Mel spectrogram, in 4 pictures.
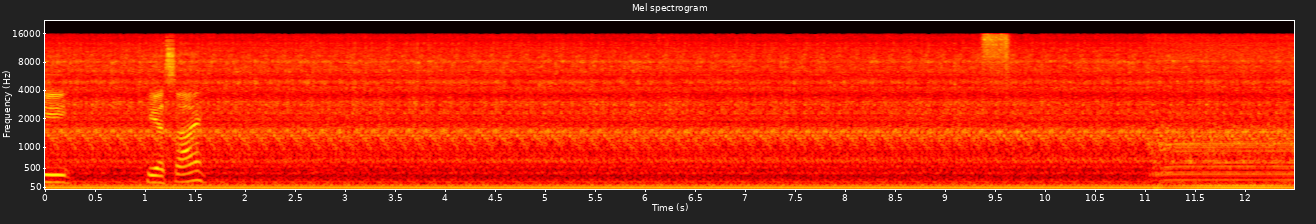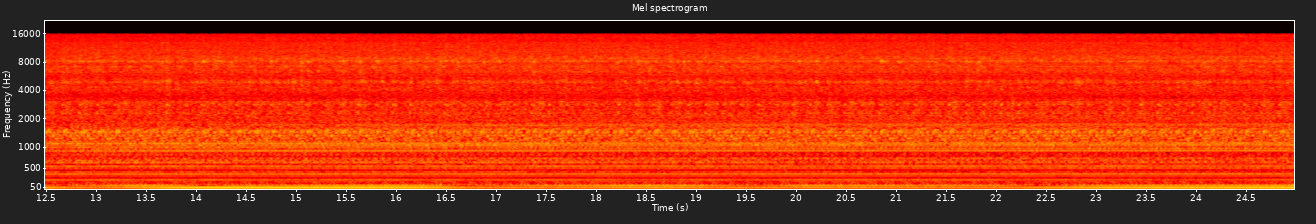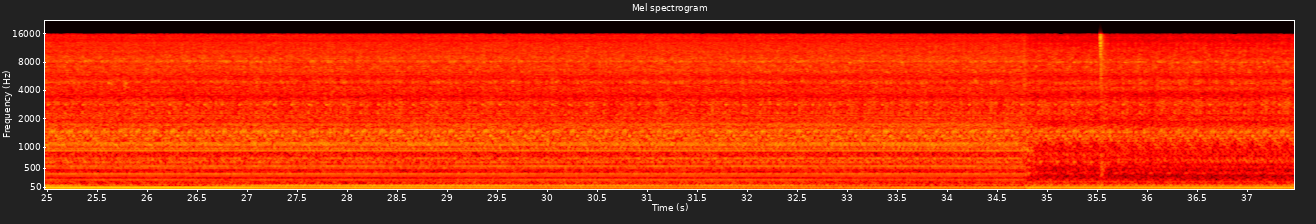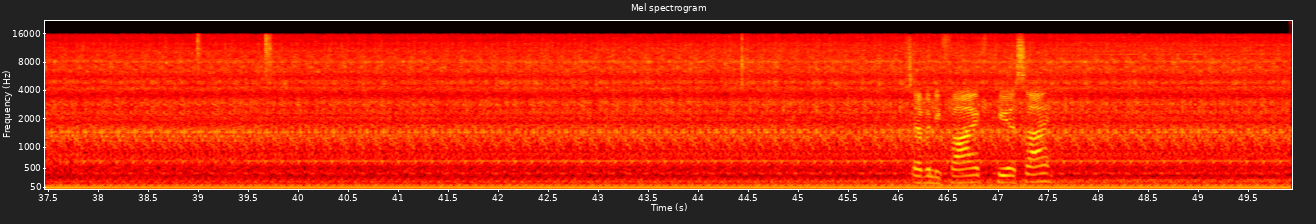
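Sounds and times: truck engine idling: 0.0 - 49.9
air compressor running: 9.1 - 49.9.

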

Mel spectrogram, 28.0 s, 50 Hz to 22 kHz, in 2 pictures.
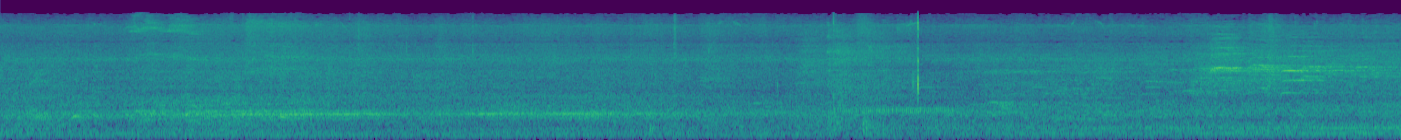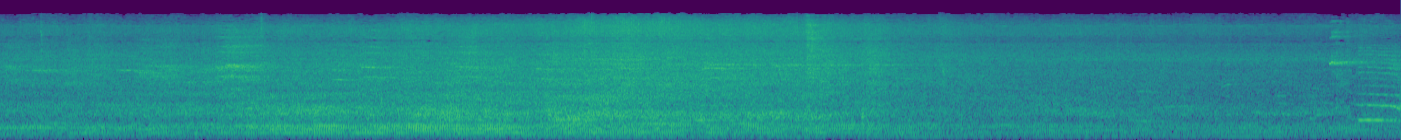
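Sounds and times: vehicle engine passing by: 14.0 - 25.2.

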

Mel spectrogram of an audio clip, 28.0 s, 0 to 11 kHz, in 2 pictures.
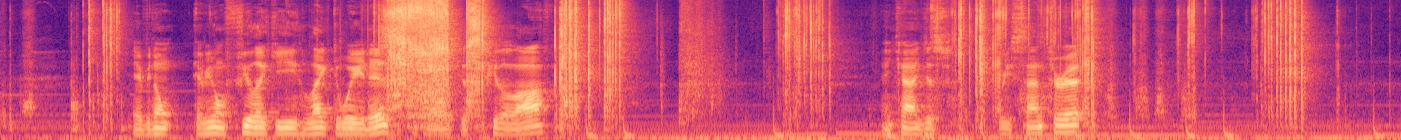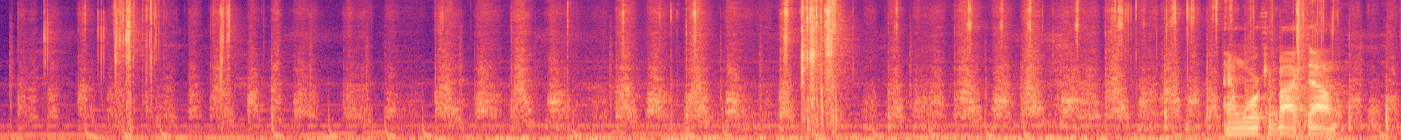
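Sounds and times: fingers rubbing film on lens: 9.6 - 13.5, 14.1 - 28.0.

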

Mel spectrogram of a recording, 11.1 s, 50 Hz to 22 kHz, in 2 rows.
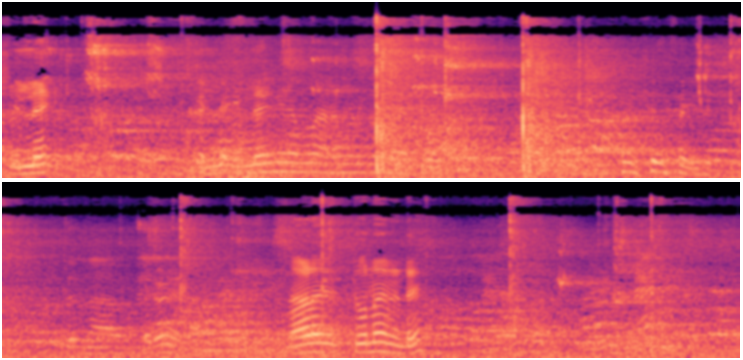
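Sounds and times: rackets striking shuttlecock: 2.8 - 4.4.

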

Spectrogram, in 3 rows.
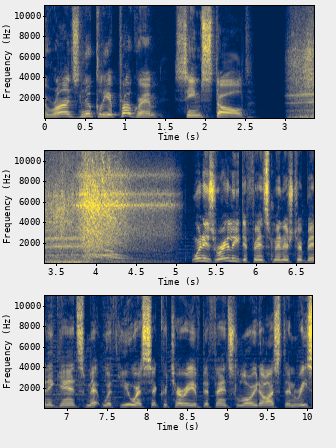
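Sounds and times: whoosh with deep rumble: 3.0 - 5.0.

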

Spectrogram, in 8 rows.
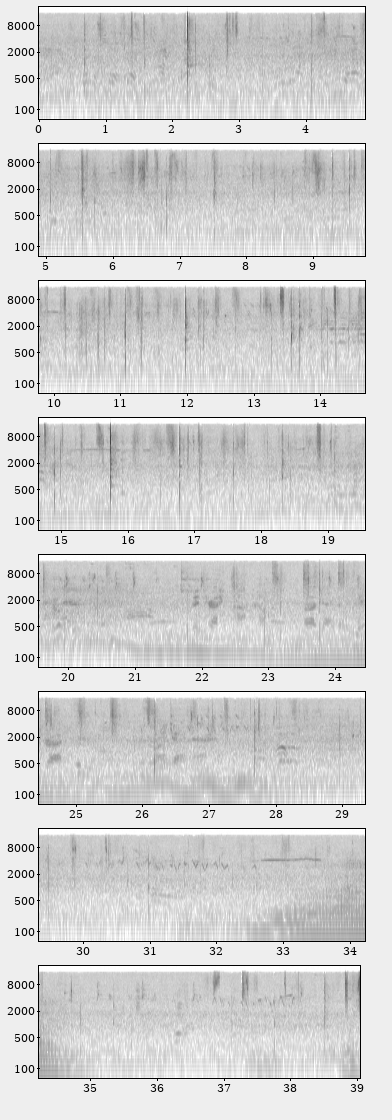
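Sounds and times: racquets striking tennis ball: 0.7 - 21.0, 25.4 - 32.7, 33.6 - 39.0
tennis ball bouncing: 0.7 - 21.0, 25.5 - 27.9, 33.6 - 36.0, 36.9 - 39.0
footsteps scuffing on court: 36.5 - 39.0.

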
